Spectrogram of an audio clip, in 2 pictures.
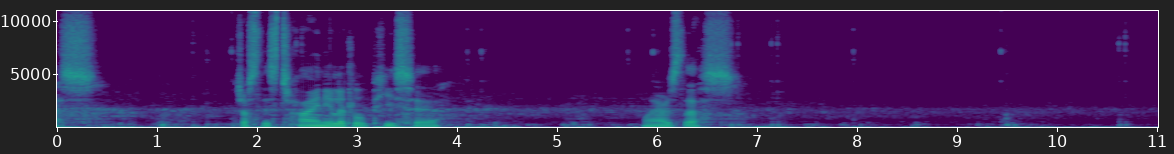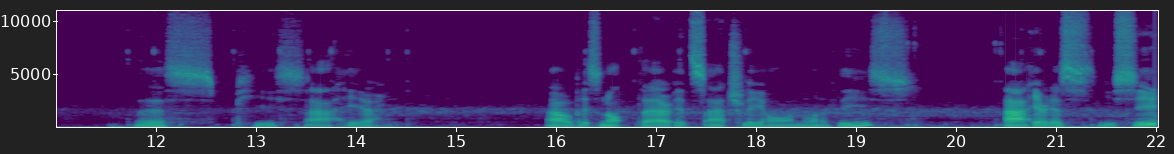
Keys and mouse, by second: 1.2-22.0 middle drag.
